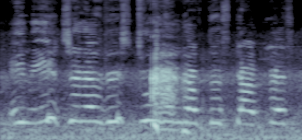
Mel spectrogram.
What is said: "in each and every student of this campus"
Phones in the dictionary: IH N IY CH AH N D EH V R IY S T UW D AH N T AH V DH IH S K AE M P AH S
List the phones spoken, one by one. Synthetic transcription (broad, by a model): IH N IY CH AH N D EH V IY S T UW D AH N T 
